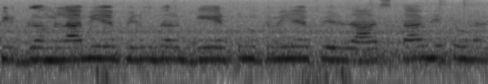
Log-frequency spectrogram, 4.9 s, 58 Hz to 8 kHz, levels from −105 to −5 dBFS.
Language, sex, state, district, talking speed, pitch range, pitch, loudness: Hindi, female, Bihar, Patna, 185 wpm, 245-260 Hz, 255 Hz, -18 LUFS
